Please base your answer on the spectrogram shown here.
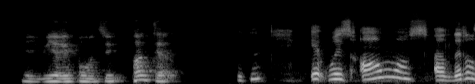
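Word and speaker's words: P'ntl: He also spelled it for me, P'-N-T-L, and he said the apostrophe is a mark that means you puff your lips when you pronounce the P.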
